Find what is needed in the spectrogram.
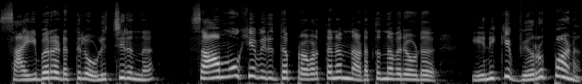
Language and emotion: Malayalam, disgusted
